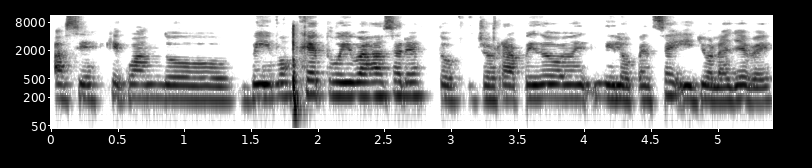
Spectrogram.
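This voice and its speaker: Flat, monotone female speech at a medium pitch. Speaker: podcast host. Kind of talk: interview.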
